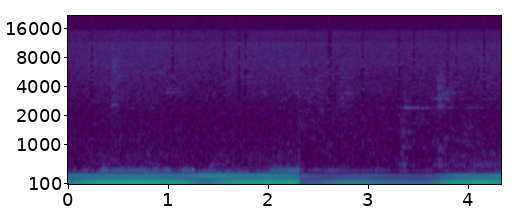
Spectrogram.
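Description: Heavy Jambati Tibetan singing bowl rubbed around its rim with a mallet, sounding its deep fundamental, a C, as a steady hum with faint higher overtones. The hum swells and eases about once a second, drops off suddenly a little past halfway, then builds back up near the end.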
